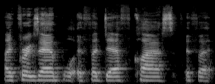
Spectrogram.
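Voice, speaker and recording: A woman's voice: fairly low pitch, fairly quick. A young woman in her twenties hosting a casual interview, chatty and full of "like" fillers. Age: 20s. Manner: chatty, frequent "like" fillers, lively when quoting others. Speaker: host.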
